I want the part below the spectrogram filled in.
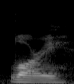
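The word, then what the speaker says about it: Laurie: name hmm Lori Lori yeah it's Lori um Lori not lorry lorry lorry I kind of pronounced his name simple thing she tells her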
